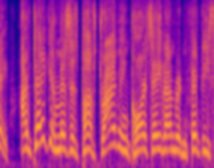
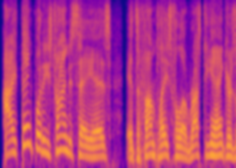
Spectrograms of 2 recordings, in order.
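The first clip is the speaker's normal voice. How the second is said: ordinary delivery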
